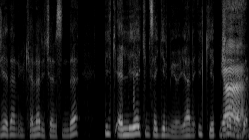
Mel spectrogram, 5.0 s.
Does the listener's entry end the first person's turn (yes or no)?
no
